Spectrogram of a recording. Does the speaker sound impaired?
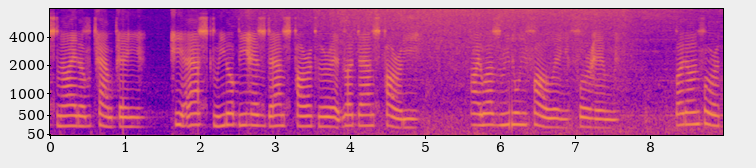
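Yes: cerebral palsy; uses wheelchair, needs help with bathroom, eating, showering, dressing, transfers to wheelchair and bed.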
